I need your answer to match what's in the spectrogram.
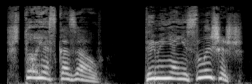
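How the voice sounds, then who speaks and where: A woman's voice: mid-range voice, big pitch swings, measured pace, mellow, dry recording, pitched above the performer's own voice. A violent, furious father bellows his threats in this storybook reading, voiced by a woman. The voice lurches wildly up and down as he rages. It is recorded dry and close, with no room sound. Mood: furious shouting. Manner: roaring, threatening. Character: violent enraged middle-aged father.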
